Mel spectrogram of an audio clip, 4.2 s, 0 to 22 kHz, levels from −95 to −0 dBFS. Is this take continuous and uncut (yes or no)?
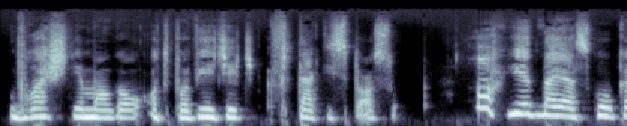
yes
